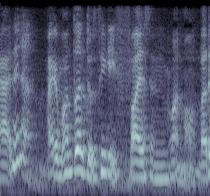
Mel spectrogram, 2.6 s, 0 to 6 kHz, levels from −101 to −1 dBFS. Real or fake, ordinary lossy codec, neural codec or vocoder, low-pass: fake; none; codec, 16 kHz, 1 kbps, FunCodec, trained on LibriTTS, 50 frames a second; 5.4 kHz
